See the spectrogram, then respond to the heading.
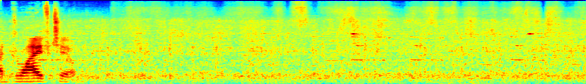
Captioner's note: train whistle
